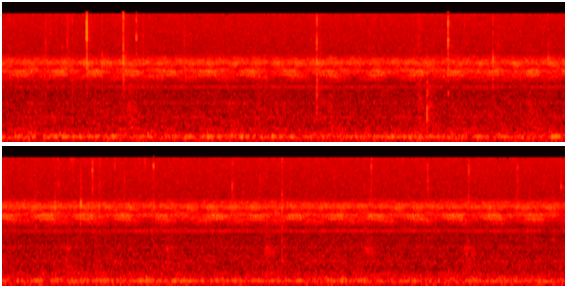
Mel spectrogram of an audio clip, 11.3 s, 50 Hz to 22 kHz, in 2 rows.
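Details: Midnight insect chorus in September 2020, rural Tottori, Japan, end of summer: a constant bright, pulsing high trill carries on without pause, dotted with quiet clicks of burning wood in a stove and a low hum beneath.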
